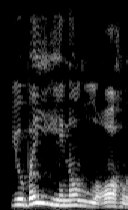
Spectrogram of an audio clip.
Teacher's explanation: اس میں جلالہ کا جو لام ہے وہ پر پڑھا جائے گا موٹا کر کے کیونکہ پیچھے پیش ہے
